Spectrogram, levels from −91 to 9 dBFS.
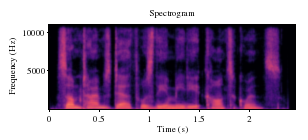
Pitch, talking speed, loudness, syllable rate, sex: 180 Hz, 145 wpm, -19 LUFS, 6.8 syllables/s, female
